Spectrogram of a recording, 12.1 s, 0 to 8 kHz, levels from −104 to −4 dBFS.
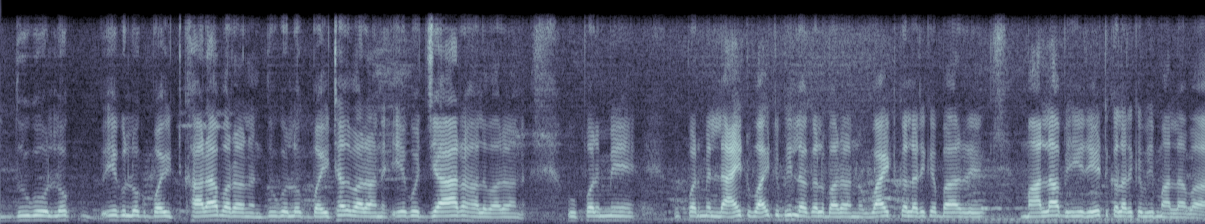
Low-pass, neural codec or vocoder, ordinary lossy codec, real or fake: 7.2 kHz; vocoder, 44.1 kHz, 128 mel bands every 256 samples, BigVGAN v2; none; fake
